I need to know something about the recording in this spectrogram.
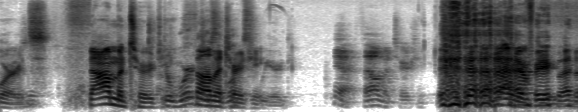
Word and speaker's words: thaumaturgy: Thaumaturgy. Yeah, thaumaturgy. Everyone is in consensus. This is how you say it. It's thaumaturgy.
